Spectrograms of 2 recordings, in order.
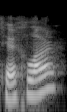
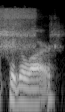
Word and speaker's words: Tigchelaar: yeah so it's tikla I started it's the it's the it's it's the Dutch pronunciation like if you really want to start going for like the guttural kind of sound but we just like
